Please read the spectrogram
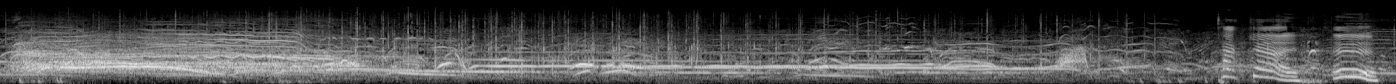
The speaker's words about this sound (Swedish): Oj, vilket jubel det blev när ni hade grävt de här första spadtagen.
